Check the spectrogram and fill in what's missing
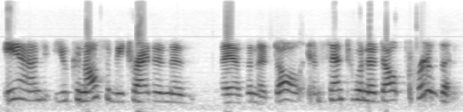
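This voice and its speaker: A caller on a clipped phone line, talking casually and hesitantly with many pauses and ums. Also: mid-range voice, pushed and bright. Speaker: call-in listener. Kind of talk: casual call-in comments.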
